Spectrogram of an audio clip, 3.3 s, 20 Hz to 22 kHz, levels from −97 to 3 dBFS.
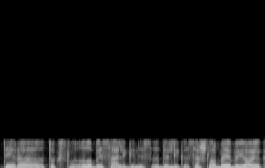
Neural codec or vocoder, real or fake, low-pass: none; real; 3.6 kHz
